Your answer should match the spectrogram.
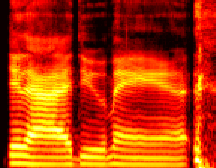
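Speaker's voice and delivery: slow put-on nerdy voice, x0.5; nerdy kid caught in a mistake, slow; Steve Urkel. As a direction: drag out the sheepish catchphrase. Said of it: "he would go".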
